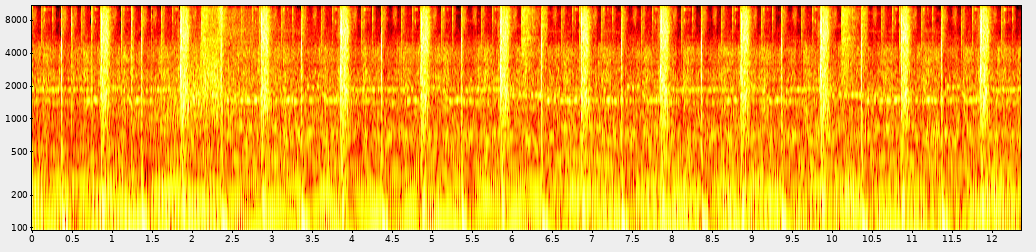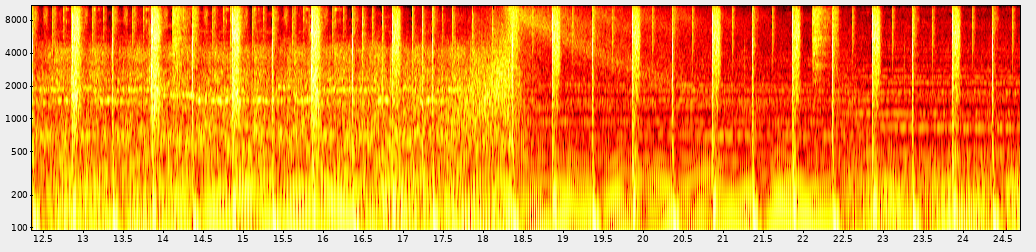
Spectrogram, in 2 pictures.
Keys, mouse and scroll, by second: 0.1 Tab, 0.5 click, 1.7 shift+a, 2.1 click, 4.2 click, 5.4 shift+middle click, 5.7-6.6 scroll up 2, 6.6 click, 8.3 Tab, 9.8-10.8 drag, 19.1 1, 20.1 click, 20.5 alt+z, 20.9 shift+middle click, 21.6 click, 21.8-22.9 shift+middle drag, 22.9 alt+z, 24.0 2.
